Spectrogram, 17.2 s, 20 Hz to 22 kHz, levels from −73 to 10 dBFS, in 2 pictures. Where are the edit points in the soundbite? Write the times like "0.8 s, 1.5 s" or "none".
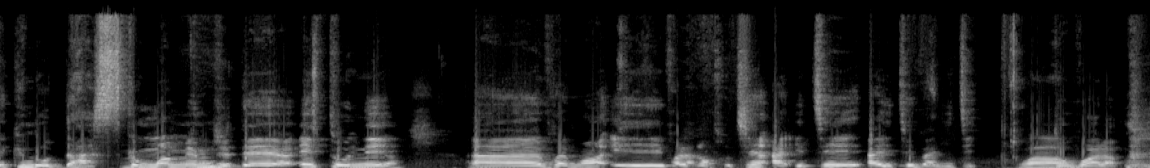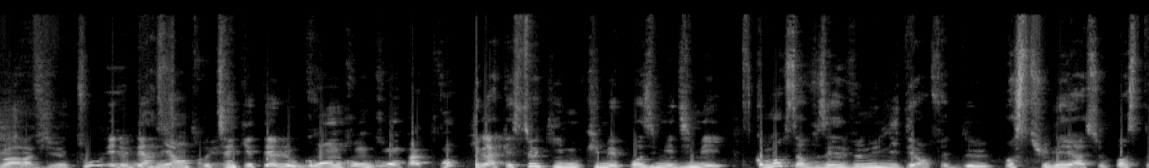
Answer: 9.1 s, 12.2 s, 14.2 s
